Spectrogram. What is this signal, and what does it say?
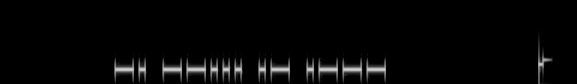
Morse code, heard as a keyed tone, about 20 wpm, 700 Hz. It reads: N7AJ
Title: USA Call Signs - 4x Character Spacing - 20wpm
